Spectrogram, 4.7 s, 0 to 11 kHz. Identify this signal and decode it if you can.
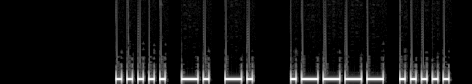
Morse code, heard as a keyed tone, about 22 wpm, 700 Hz. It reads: 5NN 15
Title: CQ WW DX Contest Exchange - 22wpm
